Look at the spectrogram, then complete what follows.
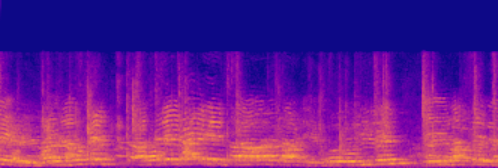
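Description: A group of young children singing an action song together, with hand claps.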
